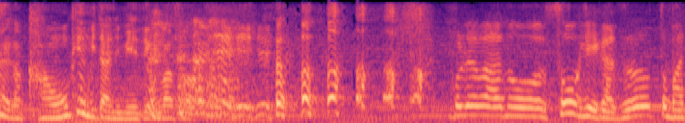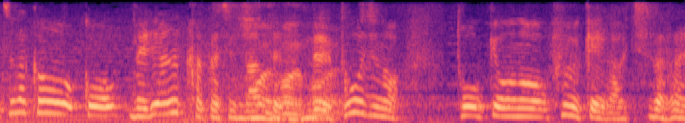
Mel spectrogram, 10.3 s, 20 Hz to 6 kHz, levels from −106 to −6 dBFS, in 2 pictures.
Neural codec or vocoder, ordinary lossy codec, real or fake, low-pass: none; AAC, 32 kbps; real; 5.4 kHz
